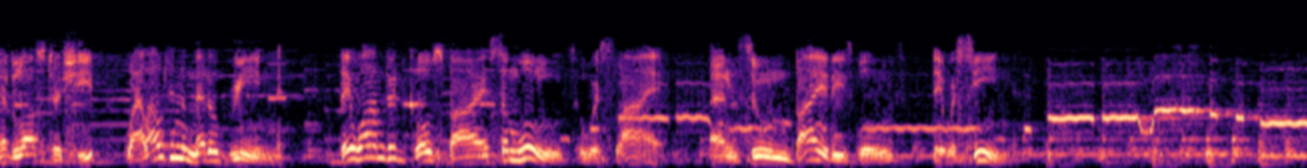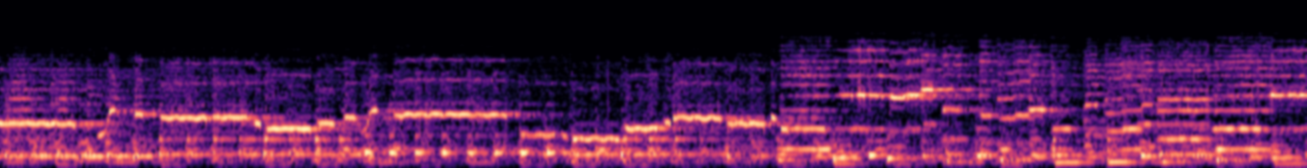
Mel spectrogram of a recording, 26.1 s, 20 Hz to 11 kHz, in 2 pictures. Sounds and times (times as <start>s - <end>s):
Music: 0.0s - 26.1s.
